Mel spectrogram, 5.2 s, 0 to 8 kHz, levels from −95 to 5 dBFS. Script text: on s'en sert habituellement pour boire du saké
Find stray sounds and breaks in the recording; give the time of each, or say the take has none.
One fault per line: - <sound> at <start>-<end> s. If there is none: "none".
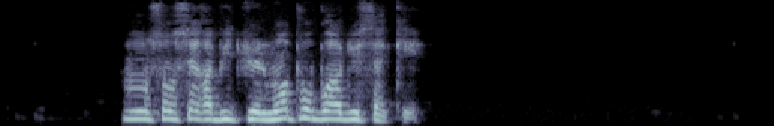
none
